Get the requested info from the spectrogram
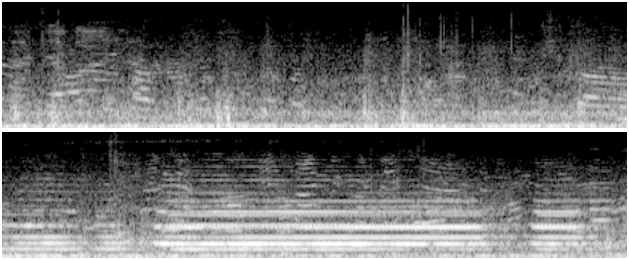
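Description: Indian Railways ICF passenger coach running fast through a station, its wheels rumbling and clicking on the track; about halfway in the locomotive horn sounds a long blast with a brief break, then a short second toot near the end.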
